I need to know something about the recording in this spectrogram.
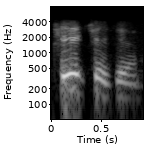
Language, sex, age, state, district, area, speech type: Maithili, male, 60+, Bihar, Madhubani, rural, conversation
